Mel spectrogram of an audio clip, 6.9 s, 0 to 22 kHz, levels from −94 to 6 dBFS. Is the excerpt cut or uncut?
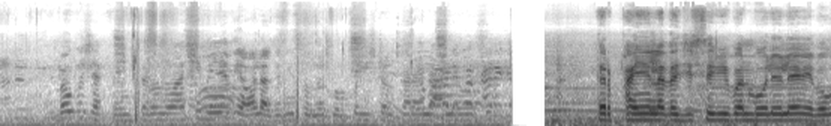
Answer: cut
